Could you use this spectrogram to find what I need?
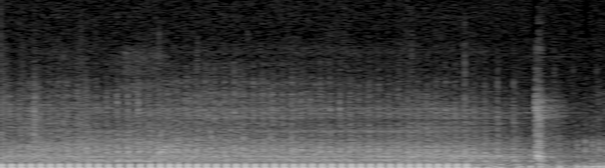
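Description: A single-cylinder sport motorcycle engine runs while riding.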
